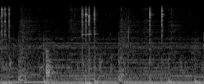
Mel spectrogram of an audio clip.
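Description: Ratchet clicking as a 13 mm socket snugs the wheel hub bolts, in a few scattered ticks.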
